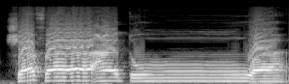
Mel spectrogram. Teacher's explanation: Kemudian pada lafal tun ketemu waw lagi sama sebagaimana syai'an, yaitu ada idgham bi gunnah, cara membacanya ditahan suara wawnya, syafa'atu wa, sambil dimasukkan ke rongga hidung.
